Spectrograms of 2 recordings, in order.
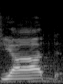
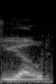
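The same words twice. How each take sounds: First: The letter name has its ancient Hebrew vowel. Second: The letter name has its modern Hebrew vowel. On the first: "but it's Yod in ancient Hebrew" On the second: "in modern Hebrew, they refer to that as Yod"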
